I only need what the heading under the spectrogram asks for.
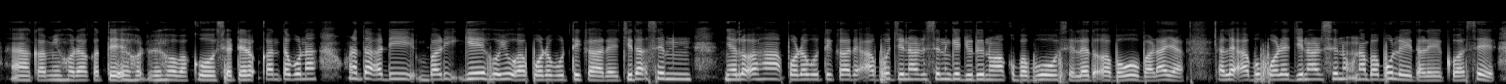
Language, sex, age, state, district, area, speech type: Santali, female, 18-30, West Bengal, Purba Bardhaman, rural, spontaneous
